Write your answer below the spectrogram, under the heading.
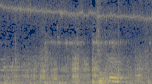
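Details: Dog panting as a young puppy on her second day home meets a huge four-year-old male Golden Retriever; quick breathy rhythmic huffs throughout, with a woman talking and encouraging the dogs nearby.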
